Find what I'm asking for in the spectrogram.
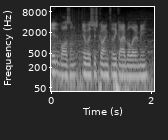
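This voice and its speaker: A man's voice: mid-range voice, little pitch movement, quick pace, over music. A young man streaming a flight game, chatting casually and explaining tactics with lots of fillers. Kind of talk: casual gameplay commentary.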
